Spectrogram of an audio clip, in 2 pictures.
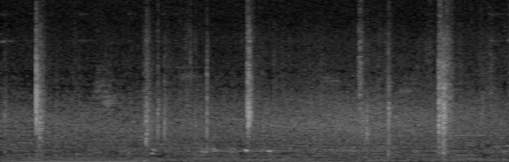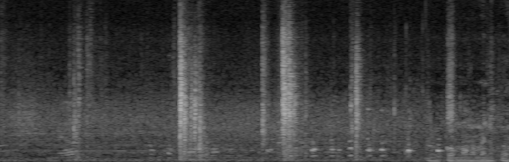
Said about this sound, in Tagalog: Ano po mga manok ko.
